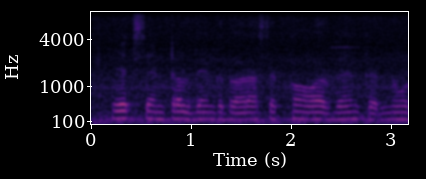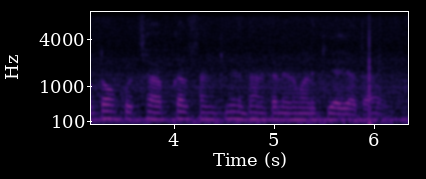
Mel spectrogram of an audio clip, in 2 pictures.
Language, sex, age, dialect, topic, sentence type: Hindi, male, 60-100, Awadhi Bundeli, banking, statement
